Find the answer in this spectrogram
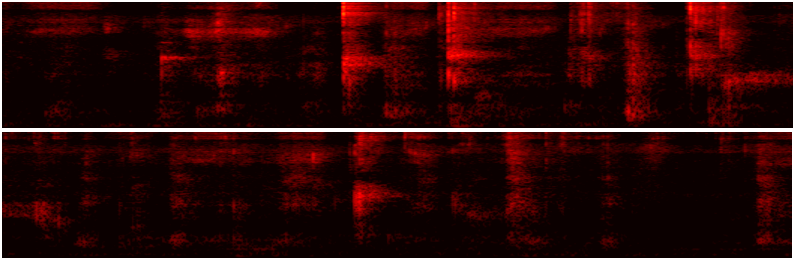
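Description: Close-miked chewing of fried prawn vadai, with irregular crisp crunches and wet mouth sounds; the loudest crunches come about two seconds in.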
